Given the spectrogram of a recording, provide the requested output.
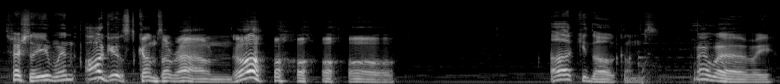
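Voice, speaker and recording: A man streams a video game with casual, playful commentary. His voice sits fairly high and moves around a lot in pitch, breaking into exclamations as he talks to the characters. Music plays behind him. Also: big pitch swings, slow, a bit bright.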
